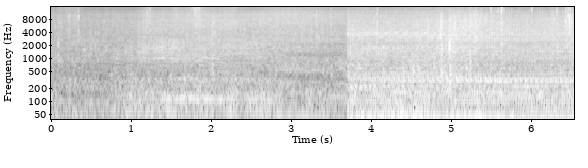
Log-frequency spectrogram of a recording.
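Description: Soft low rumbling for the first three and a half seconds, then, abruptly, a vehicle engine idling steadily and louder, with an even hum.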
